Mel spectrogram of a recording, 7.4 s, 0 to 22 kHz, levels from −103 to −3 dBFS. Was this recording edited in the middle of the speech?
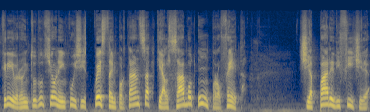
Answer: yes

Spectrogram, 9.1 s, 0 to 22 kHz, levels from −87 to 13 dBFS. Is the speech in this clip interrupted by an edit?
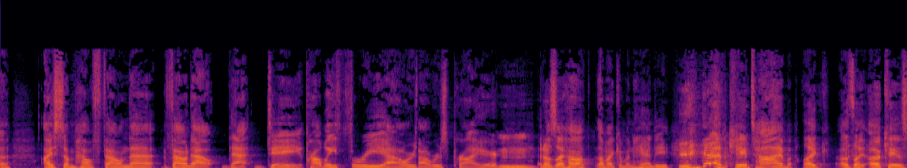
yes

